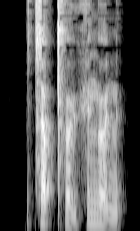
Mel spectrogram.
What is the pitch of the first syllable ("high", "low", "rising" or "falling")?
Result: high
